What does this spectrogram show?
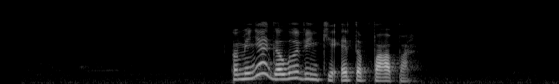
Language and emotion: Russian, positive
